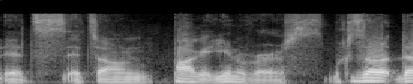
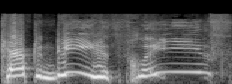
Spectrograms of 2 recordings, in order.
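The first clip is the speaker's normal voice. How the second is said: put-on very high, lisping child's blurted shout; 3 dB louder than usual. Recalling a nineties commercial, shouting like the Captain D's commercial kid. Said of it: "he would just shout in the middle".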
